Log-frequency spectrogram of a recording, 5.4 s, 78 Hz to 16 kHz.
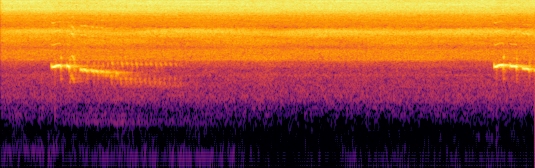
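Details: Ryukyu ruddy kingfisher calling on an island on 17 May 2022, one of many heard around the island: a clear note dropping into a fast, descending rolling trill, with a second call starting near the end over a steady high hiss.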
